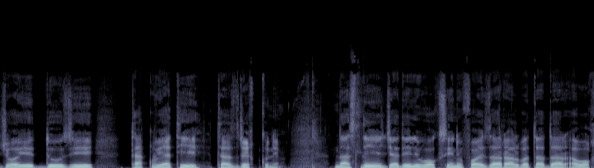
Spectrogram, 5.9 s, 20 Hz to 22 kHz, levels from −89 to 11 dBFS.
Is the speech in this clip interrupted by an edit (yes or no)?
no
